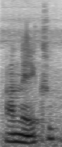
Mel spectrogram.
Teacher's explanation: A gente tem a figura do dífono, que é quando a letra X ela está representando aqui dois fonemas, o fonema K e o fonema S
